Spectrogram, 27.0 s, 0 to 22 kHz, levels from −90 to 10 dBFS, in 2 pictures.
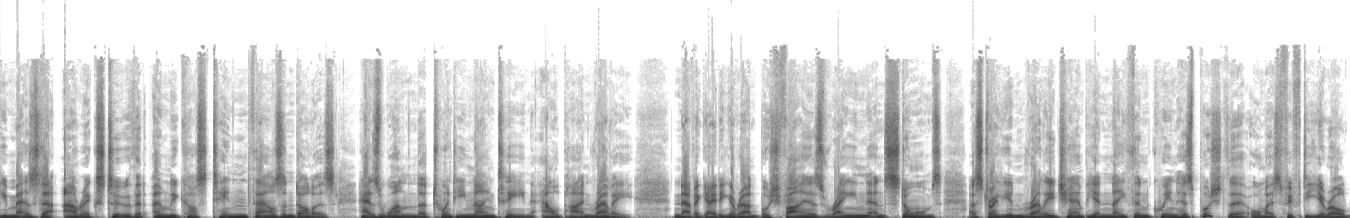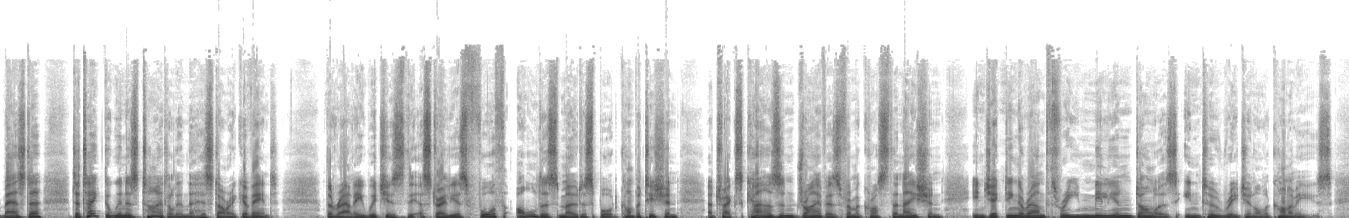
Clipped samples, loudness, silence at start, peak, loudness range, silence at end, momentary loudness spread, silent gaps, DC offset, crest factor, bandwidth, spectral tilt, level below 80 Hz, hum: under 0.1%; -16 LUFS; 0 s; -2 dBFS; 2 LU; 0 s; 5 LU; none; under 0.1%; 12 dB; 17.5 kHz; -5.5 dB/octave; -36 dBFS; none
